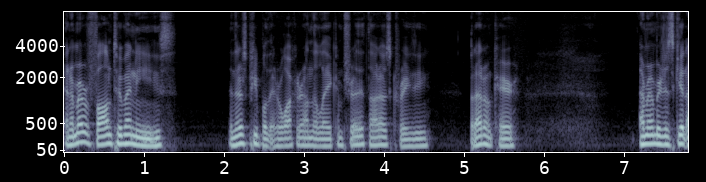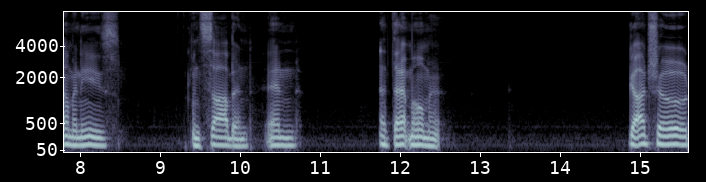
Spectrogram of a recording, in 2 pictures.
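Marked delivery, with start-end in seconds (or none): 10.3-15.6 slow, emotional speech, words drawn out. Telling another speaker about a breaking point, getting emotional. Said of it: "I'm probably gonna get emotional".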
